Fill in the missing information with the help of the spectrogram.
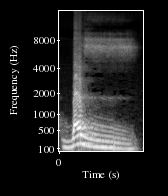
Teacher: Kesalahan orang yang membaca huruf za pada saat disukun tidak bergetar tenggorokannya, sehingga yang muncul adalah menjadi huruf sin. Bas. Harusnya baz, bukan bas.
